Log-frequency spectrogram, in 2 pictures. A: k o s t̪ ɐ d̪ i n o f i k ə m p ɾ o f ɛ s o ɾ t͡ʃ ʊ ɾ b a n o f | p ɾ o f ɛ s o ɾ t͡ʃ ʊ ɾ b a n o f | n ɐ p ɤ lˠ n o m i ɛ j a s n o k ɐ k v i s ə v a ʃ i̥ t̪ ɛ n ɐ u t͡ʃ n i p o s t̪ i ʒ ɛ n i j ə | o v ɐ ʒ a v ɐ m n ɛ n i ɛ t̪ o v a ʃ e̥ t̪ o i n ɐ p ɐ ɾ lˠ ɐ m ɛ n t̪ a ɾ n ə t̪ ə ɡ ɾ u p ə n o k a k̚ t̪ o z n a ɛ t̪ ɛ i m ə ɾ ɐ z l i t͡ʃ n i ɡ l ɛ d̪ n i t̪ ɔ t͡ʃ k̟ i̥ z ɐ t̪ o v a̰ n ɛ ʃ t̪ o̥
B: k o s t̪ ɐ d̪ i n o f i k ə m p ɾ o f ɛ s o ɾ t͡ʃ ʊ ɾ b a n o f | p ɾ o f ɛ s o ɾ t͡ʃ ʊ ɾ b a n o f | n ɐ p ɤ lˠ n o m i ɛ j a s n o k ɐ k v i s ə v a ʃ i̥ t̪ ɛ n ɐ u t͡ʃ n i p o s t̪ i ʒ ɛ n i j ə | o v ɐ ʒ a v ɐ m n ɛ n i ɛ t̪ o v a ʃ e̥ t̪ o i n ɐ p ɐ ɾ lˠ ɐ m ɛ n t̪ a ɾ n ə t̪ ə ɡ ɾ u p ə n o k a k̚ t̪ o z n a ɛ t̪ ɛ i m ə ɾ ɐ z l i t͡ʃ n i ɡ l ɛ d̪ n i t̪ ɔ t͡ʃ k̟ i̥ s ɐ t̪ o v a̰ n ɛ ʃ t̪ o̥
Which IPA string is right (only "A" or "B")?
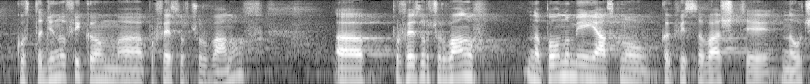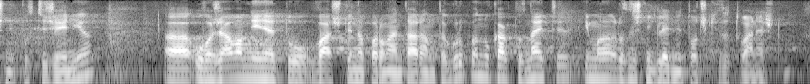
A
